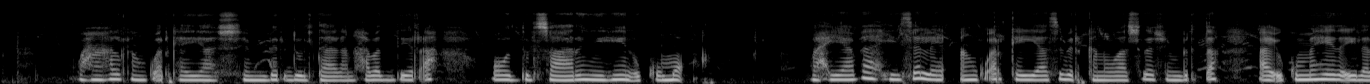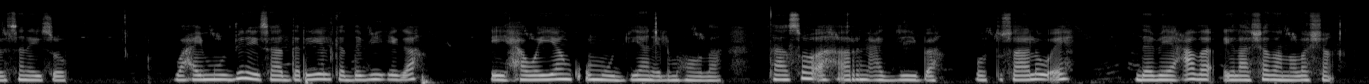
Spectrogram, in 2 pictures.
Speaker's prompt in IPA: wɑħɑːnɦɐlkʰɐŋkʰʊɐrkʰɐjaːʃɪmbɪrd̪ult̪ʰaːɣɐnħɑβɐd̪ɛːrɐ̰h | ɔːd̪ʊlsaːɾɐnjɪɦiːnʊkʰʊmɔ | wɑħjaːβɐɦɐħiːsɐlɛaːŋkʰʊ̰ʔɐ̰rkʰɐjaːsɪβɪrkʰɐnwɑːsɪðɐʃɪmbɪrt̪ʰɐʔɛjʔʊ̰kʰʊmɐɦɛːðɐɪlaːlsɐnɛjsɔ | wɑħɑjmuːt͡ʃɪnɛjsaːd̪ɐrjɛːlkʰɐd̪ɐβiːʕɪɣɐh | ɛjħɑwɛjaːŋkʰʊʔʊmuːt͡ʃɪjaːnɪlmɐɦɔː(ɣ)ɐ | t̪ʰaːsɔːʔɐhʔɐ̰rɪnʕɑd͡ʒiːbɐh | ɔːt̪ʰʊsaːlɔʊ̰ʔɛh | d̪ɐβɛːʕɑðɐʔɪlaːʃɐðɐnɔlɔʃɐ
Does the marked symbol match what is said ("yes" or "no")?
no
